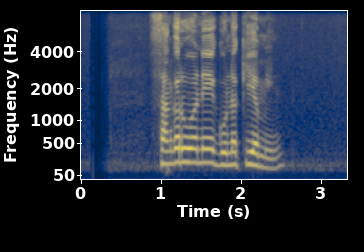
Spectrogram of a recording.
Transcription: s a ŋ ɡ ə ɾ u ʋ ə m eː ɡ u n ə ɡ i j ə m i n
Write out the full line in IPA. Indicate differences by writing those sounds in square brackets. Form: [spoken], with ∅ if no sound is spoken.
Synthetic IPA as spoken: s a ŋ ɡ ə ɾ u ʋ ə [n] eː ɡ u n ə [k] i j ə m i n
